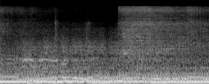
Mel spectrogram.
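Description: Live heavy rock band playing loud: electric guitars and drums over a deep, sustained low note, heard from the crowd.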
